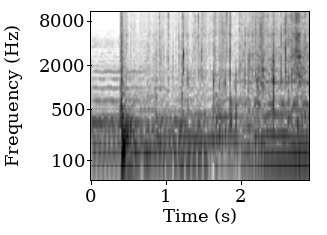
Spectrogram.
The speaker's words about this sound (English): The man swung his axe and it stuck in the closet door, with a huge bang tearing into the flimsy wood.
